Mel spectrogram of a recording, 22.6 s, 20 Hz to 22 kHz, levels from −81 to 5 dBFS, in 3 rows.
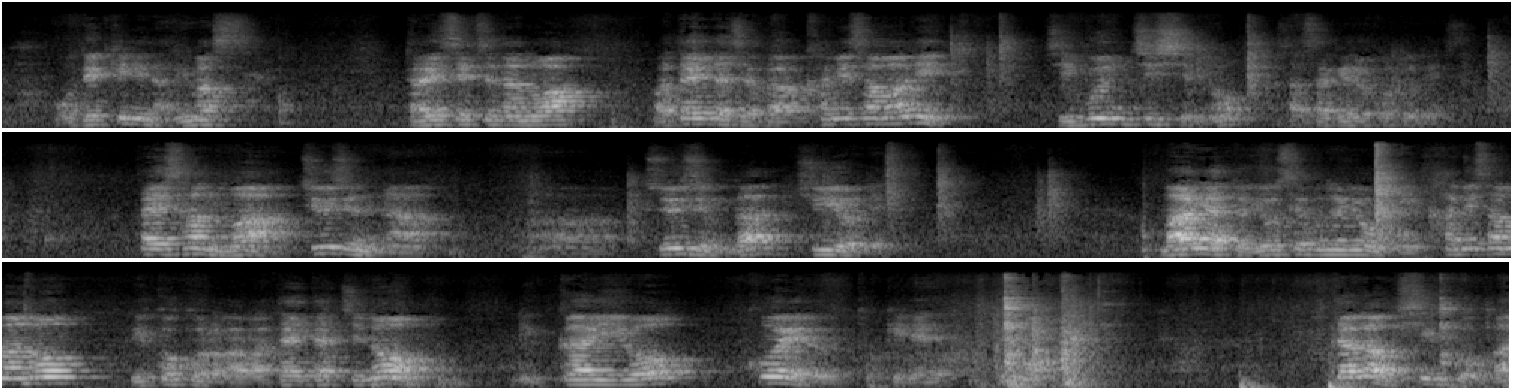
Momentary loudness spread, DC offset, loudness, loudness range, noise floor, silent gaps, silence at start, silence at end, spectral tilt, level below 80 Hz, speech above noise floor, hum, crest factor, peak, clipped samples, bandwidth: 20 LU; under 0.1%; -25 LUFS; 7 LU; -51 dBFS; none; 0 s; 0 s; -3.5 dB/octave; -54 dBFS; 25 dB; none; 24 dB; -2 dBFS; under 0.1%; 15.5 kHz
